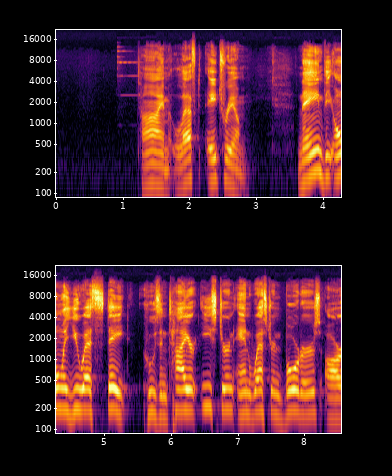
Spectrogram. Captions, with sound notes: (bell dings) Time. Left atrium. Name the only US state whose entire eastern and western borders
